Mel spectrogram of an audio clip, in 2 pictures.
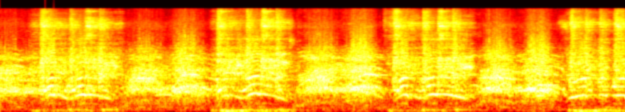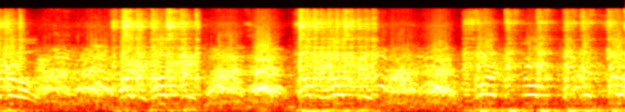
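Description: Loud DJ sound system playing a section of shouted, chant-like vocals with repeated rising-and-falling whoops. Heavy bass hits come in about every three to four seconds.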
